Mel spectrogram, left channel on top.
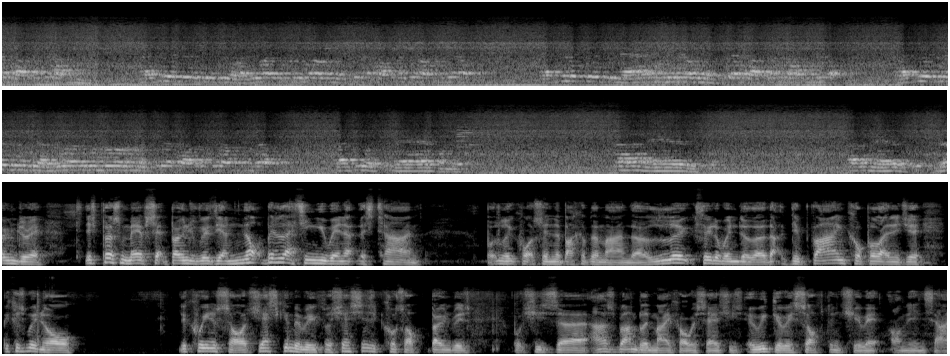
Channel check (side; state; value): both; different; correlation 0.00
